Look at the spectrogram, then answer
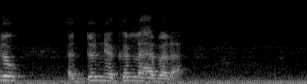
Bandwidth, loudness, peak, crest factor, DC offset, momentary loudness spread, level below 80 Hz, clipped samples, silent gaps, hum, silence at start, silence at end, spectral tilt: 11 kHz; -31 LUFS; -12 dBFS; 20 dB; under 0.1%; 16 LU; -42 dBFS; under 0.1%; none; none; 0 s; 0 s; -6.5 dB/octave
